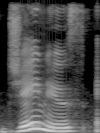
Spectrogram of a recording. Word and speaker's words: Janus: Jaundice. – I actually mispronounced it, because in English it is Janus. But in Latin it is Janus, and he is the reason why we have the month called January.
